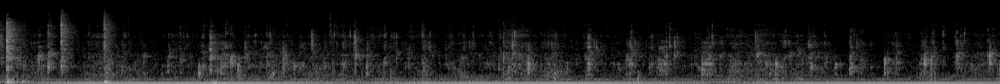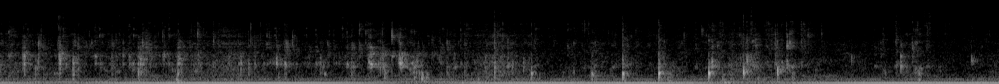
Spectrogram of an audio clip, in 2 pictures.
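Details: Pit bull gnawing on a raw leg of lamb: sharp cracking bites and moist smacks in uneven bursts, sometimes pausing briefly, with a steady deep hum underneath.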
